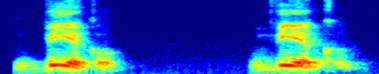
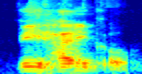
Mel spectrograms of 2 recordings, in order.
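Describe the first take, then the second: First: Vehicle said VEE-uh-kul, no H; the right take, vehicle with a silent H. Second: Vehicle with the H said, vee-HI-kul; the wrong take, vehicle with a spoken H; sounded H in vehicle. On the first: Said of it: "the letter H is not pronounced". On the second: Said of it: "it's like vehicle". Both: Shown as a demonstration.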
